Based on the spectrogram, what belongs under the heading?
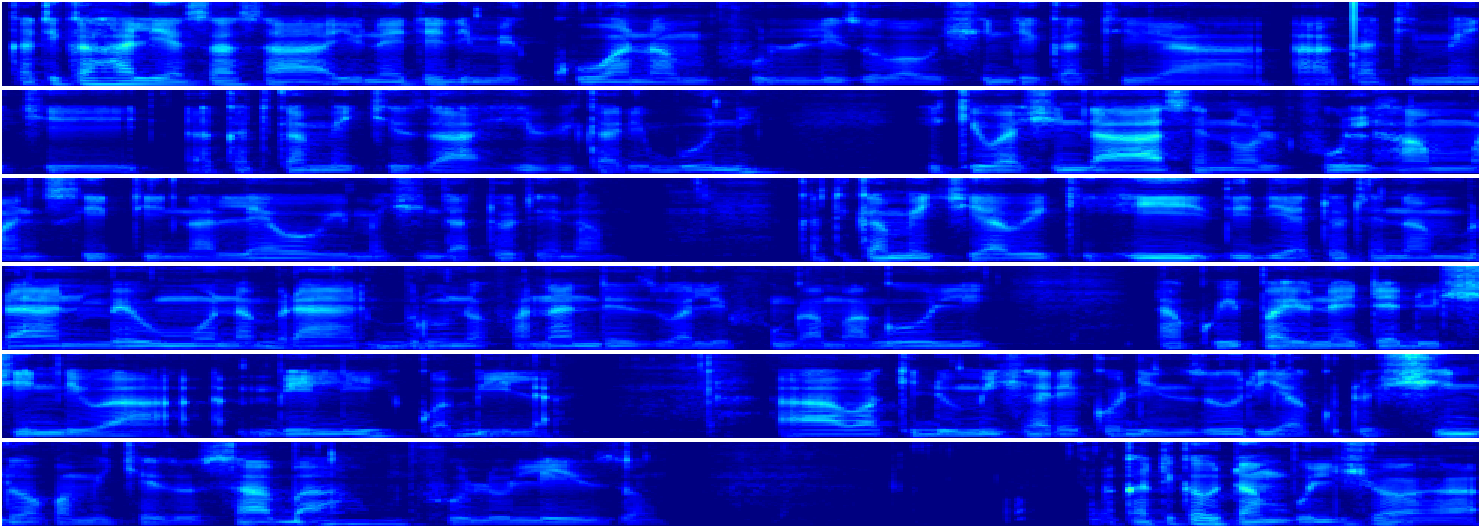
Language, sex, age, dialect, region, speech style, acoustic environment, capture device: Swahili, male, 25-34, Kenya - Nairobi Sheng-influenced, Kenya, relaxed, silence; nature; appliances, desktop / Windows / Chrome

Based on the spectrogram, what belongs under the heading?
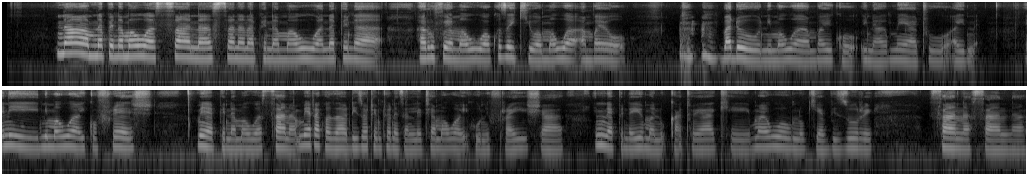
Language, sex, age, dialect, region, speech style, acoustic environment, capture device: Swahili, female, 25-34, Kenya - Nairobi Sheng-influenced, Kenya, relaxed, silence, mobile / Linux / Chrome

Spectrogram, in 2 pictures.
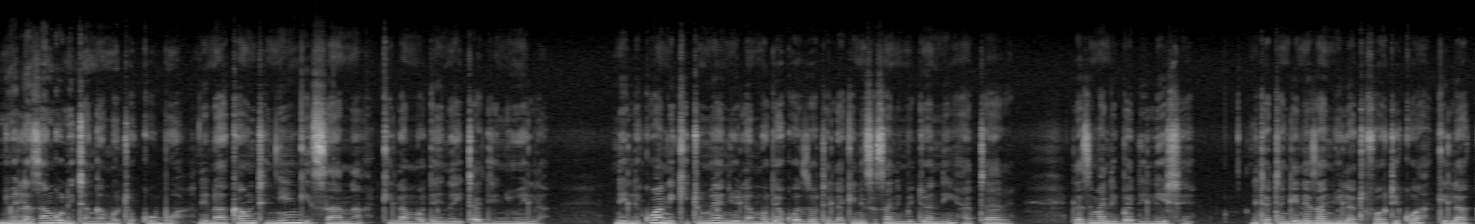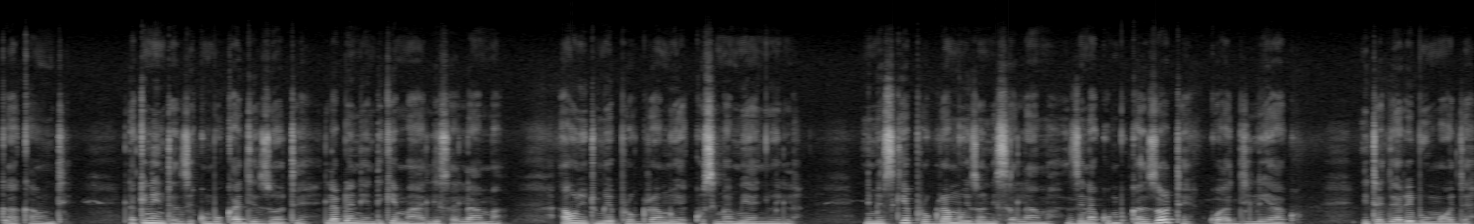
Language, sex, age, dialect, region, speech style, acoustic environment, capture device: Swahili, female, 25-34, Kenya - Nairobi Sheng-influenced, Kenya, relaxed, nature, mobile / Linux / Chrome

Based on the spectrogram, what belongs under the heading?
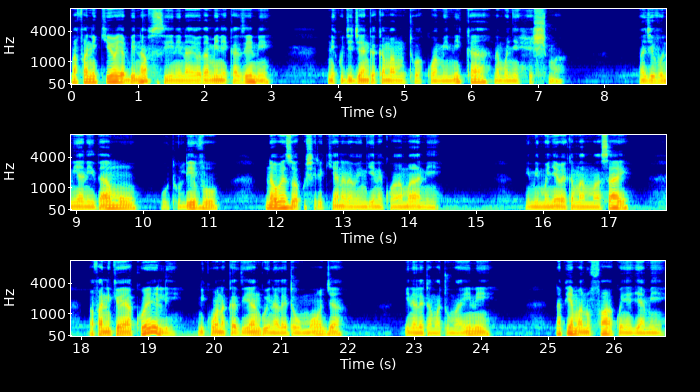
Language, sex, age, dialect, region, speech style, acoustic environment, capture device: Swahili, male, 25-34, Kenya - Mombasa, Kenya, happy; relaxed, silence, mobile / Linux / Chrome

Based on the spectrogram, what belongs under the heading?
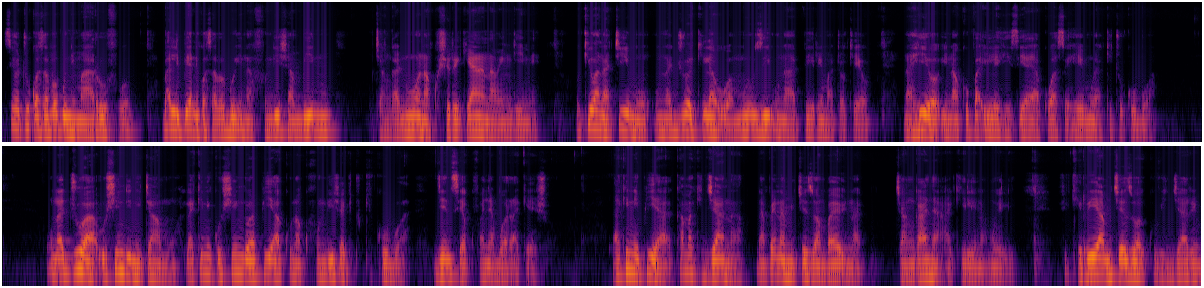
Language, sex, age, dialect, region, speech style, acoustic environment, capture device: Swahili, male, 25-34, Kenya - Nairobi Sheng-influenced, Kenya, relaxed, nature; appliances; construction, mobile / Linux / Chrome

